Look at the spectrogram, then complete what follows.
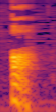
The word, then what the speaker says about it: ho: have a black pen oh so you don't pronounce the H I I own a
